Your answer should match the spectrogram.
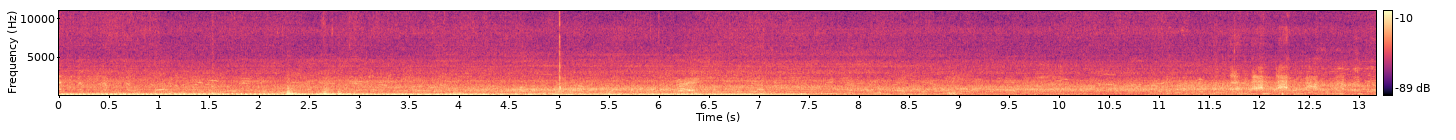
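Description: A steady low engine hum that stops abruptly about seven and a half seconds in, with faint voices in the background.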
